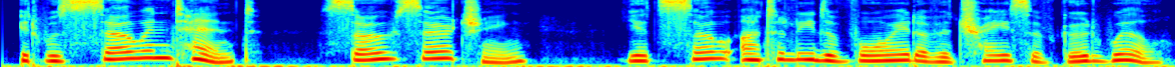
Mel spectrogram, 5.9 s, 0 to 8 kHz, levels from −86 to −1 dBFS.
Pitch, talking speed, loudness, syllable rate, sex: 210 Hz, 165 wpm, -16 LUFS, 4.4 syllables/s, female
